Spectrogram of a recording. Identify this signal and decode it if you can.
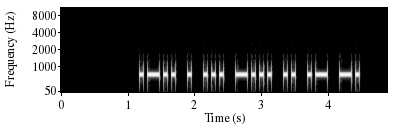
Morse code, heard as a keyed tone, about 20 wpm, 700 Hz. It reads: LESBIAN
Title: 7 Letter Words - First 3 Letters Given - 20wpm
